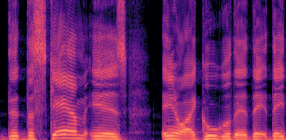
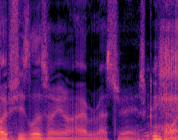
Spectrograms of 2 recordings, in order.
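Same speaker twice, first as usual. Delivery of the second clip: rushed low aside, much softer; quick quiet aside; 7 semitones lower, 8 dB quieter, much faster than usual. Real, not acted. Rushed quiet aside to his girlfriend, in case she's listening. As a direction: slip it in under your breath, fast.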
